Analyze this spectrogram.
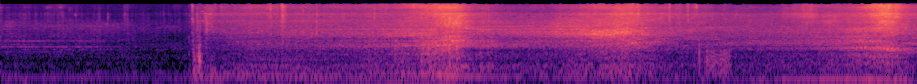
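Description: Steady road and tyre noise of a car driving on a highway, heard from inside the car. After a sharp click about two seconds in it gets louder, then swells and fades three times.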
